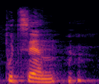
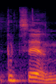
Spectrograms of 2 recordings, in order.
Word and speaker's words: poutine: Wait, I have to say it properly for the Quebec people, like pulled pork poutine. It's a poutine, it's not a poutine.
